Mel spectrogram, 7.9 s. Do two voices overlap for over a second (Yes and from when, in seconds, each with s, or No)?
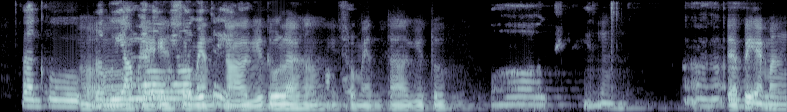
Yes, from 0.9 s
